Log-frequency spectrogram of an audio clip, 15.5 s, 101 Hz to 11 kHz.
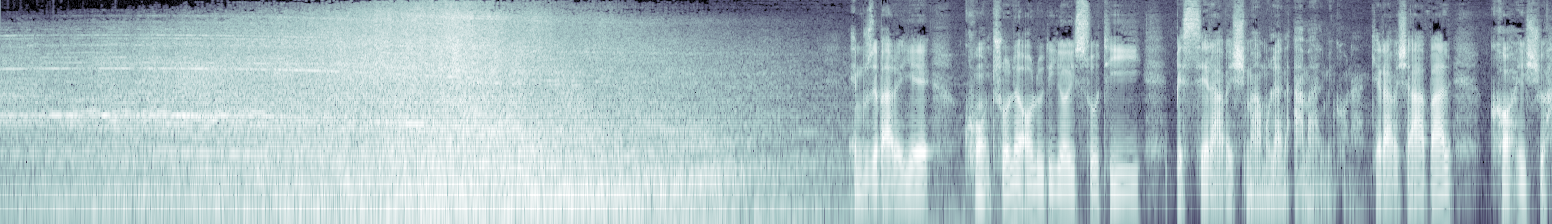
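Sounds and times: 
loud steady airplane engine roar: 0.0s - 9.7s
speech: 8.7s - 15.5s.

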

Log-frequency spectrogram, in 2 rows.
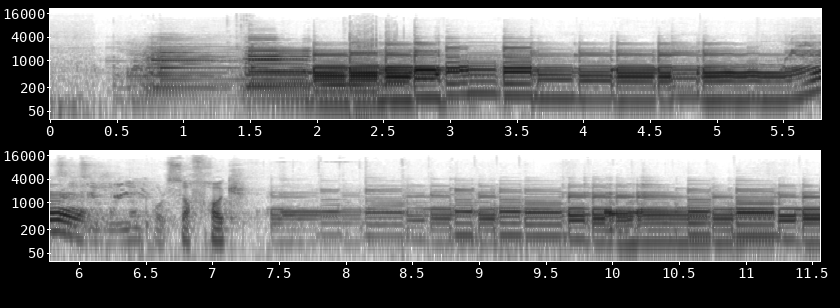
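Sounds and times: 
electric guitar with series out-of-phase pickups playing chords and notes: 0.0s - 6.6s, 7.4s - 11.5s
speech: 6.8s - 7.4s.

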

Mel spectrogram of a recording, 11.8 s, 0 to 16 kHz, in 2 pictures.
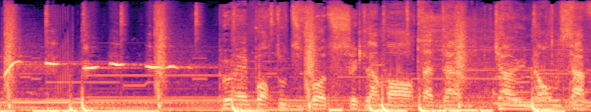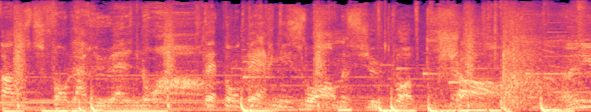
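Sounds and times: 
person whistling a short melody: 0.0s - 2.7s, 8.3s - 11.8s
thumping bass-heavy beat: 0.0s - 11.8s
speech: 2.2s - 11.8s.

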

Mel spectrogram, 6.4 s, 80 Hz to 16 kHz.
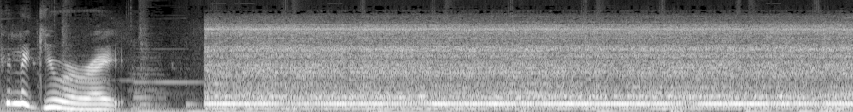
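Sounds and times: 
speech: 0.1s - 1.1s
microwave oven running with electrical hum: 1.6s - 6.3s.

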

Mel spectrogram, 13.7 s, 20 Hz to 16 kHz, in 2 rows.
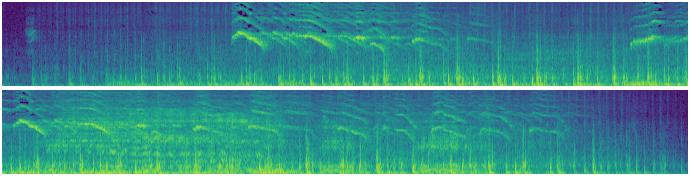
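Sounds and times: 
stomping hooves: 0.0s - 13.7s
panicked horse squealing and whinnying: 7.1s - 11.8s.

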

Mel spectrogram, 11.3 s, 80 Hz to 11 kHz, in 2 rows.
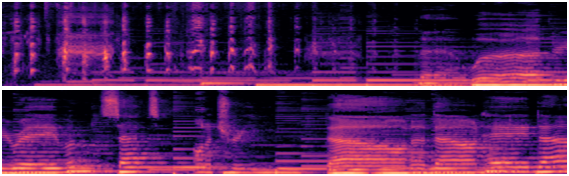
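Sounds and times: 
hens clucking: 0.0s - 4.2s
musical backing: 0.3s - 11.2s
speech: 6.6s - 8.2s.

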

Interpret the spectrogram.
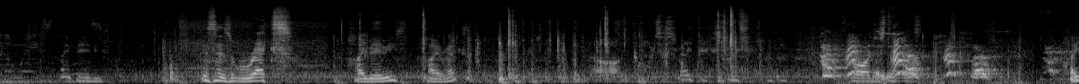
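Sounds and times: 
speech: 0.6s - 5.3s, 6.8s - 10.1s
dog barking: 8.2s - 10.7s.

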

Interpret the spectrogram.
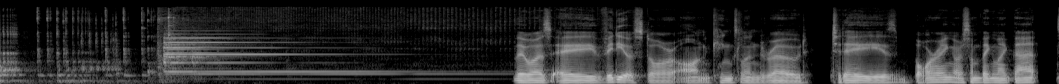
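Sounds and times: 
clock mechanism clicking and whirring: 0.0s - 1.7s, 3.2s - 5.4s
clock bell striking the hour: 1.6s - 5.2s
speech: 5.2s - 10.5s.

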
